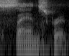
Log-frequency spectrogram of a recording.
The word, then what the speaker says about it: Sanskrit: It's Sanskrit, by the way. – Sanskrit. – Sanskrit. – Sanskrit. – It's Sanskrit. – I don't care what kind of script it is. – It's Sanskrit. – Spell it. – I think it's S-A-N-S-K-R-I-T. It's Sanskrit. – Yeah. – That's what I said. – You said Sanskrit. Like it's written in sand.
